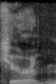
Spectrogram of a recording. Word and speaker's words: Huron: How do you say that? Huron? – Yeah, Lake Huron.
